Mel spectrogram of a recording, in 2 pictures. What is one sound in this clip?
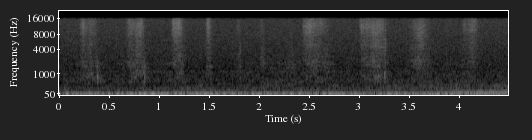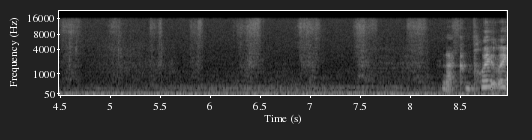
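A brush dabs and scrubs softly on paper.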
